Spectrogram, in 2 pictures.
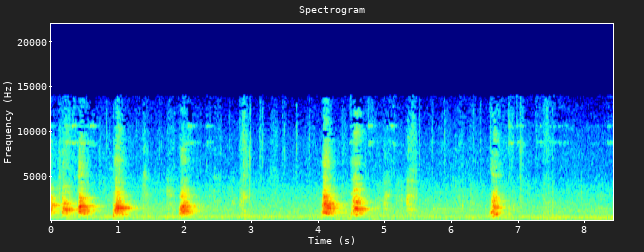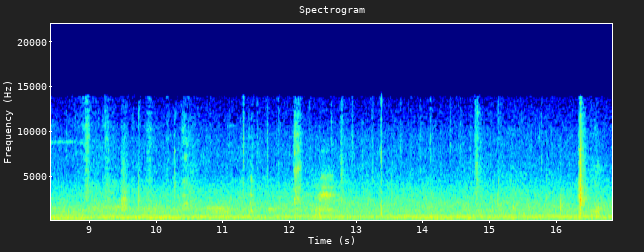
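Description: A Yorkshire Terrier gives a run of sharp, high barks, then falls quiet.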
